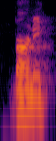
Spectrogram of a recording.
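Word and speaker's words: Boerne: my pronunciation hey do you know how you pronounce uh the the one that's in bear county uh b-o-e-r-n-e bernie good boy play enough baseball tournaments over there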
